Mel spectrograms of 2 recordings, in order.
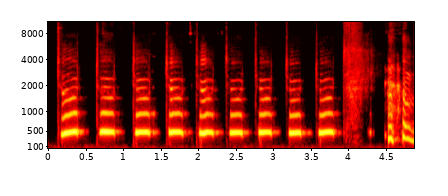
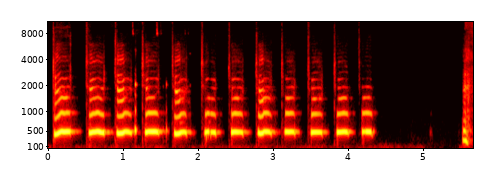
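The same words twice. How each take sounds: First: Very high, repeated doot like a truck's reversing beep; high owl tooting for the class; saw-whet owl toot. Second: Very high, repeated doot like a truck's reversing beep; high owl tooting for the kids; saw-whet owl toot. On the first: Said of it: "And again, everyone". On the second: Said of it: "do your best Saw Whet Aloe impression". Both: Shown as a demonstration.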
